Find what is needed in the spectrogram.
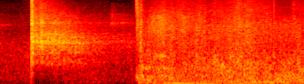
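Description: A starting pistol fires once for the swim race, with a short ringing tail; about a second later a loud rushing, churning water sound begins as the swimmer dives in and swims underwater.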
